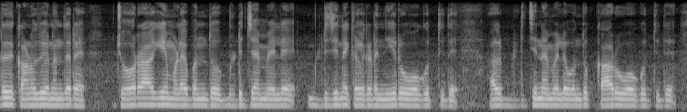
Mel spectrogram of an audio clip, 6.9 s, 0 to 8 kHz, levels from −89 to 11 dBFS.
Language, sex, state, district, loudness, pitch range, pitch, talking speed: Kannada, male, Karnataka, Shimoga, -18 LUFS, 120-125 Hz, 125 Hz, 155 wpm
